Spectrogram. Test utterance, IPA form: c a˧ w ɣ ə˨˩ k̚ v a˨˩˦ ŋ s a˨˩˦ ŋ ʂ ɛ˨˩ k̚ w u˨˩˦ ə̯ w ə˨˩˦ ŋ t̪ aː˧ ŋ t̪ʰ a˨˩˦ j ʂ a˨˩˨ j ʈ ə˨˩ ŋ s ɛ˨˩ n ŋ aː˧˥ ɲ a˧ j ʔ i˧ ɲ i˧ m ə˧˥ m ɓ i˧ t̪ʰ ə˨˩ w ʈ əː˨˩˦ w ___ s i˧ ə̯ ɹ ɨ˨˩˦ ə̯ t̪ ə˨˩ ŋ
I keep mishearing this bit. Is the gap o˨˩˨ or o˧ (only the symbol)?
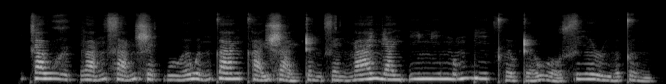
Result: o˨˩˨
